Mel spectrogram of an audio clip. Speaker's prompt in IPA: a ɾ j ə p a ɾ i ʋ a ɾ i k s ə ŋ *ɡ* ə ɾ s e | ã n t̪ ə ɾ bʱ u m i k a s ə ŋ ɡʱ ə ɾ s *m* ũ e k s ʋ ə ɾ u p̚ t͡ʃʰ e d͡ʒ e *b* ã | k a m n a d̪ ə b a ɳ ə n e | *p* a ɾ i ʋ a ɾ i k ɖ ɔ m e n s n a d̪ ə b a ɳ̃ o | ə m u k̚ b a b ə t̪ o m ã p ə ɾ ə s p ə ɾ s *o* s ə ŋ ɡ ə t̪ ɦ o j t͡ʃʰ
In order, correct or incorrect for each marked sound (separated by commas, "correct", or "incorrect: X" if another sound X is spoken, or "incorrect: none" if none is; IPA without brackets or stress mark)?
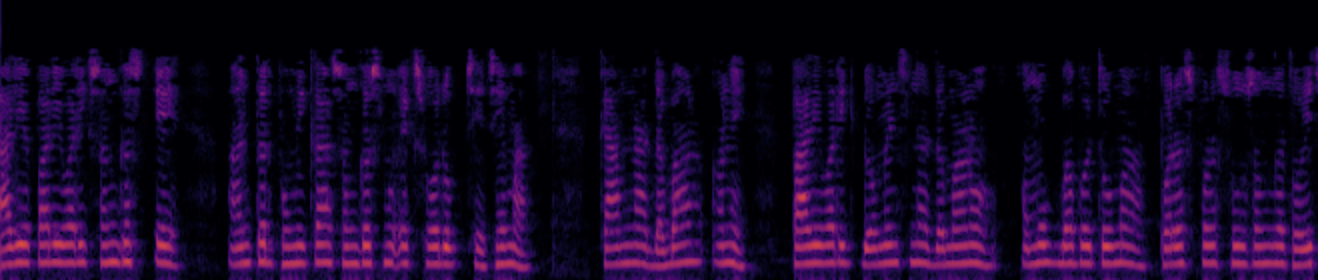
correct, incorrect: n, incorrect: m, correct, incorrect: u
